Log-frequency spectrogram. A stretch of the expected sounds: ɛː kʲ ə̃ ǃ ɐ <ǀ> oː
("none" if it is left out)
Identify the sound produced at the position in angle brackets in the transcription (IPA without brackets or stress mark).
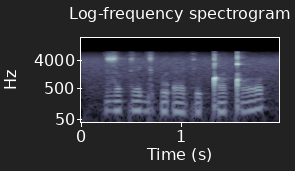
ǃ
